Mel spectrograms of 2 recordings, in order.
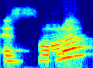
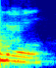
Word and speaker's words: Moore: us, along with Espoda. Is that how you say it? More. Moore. Oh, okay, Moore, sorry. Like we want more.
